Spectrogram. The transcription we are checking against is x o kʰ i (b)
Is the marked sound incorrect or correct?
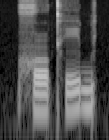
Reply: correct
